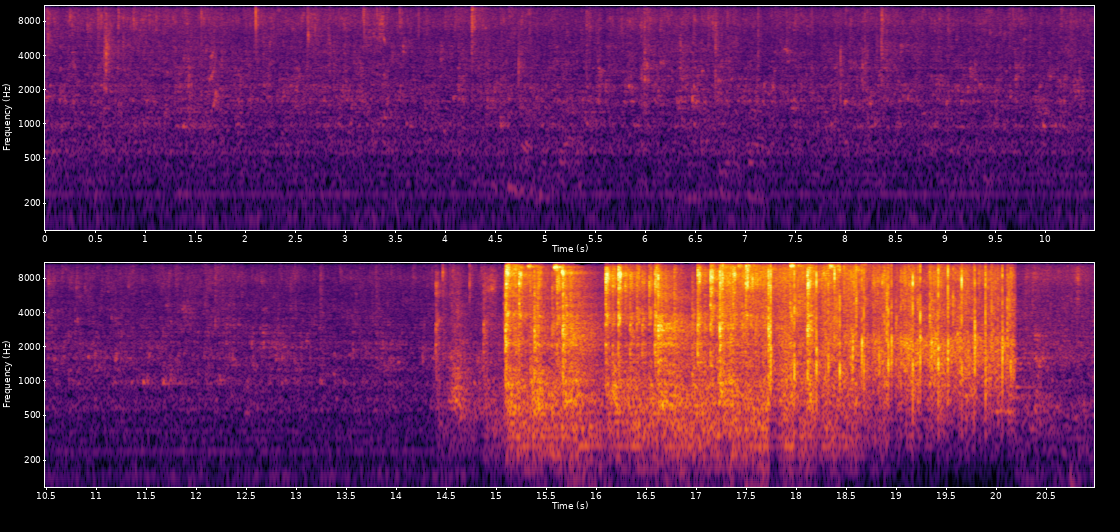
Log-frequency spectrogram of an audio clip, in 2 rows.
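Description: Quiet, echoing pool-hall background, then about 15 seconds in, after a short rise, loud applause and cheering from the spectators breaks out.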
